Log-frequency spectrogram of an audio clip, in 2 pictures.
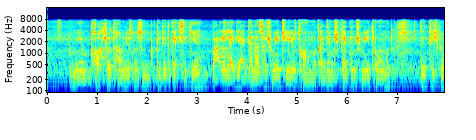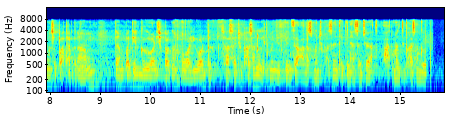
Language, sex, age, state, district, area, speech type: Kashmiri, male, 45-60, Jammu and Kashmir, Budgam, rural, spontaneous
